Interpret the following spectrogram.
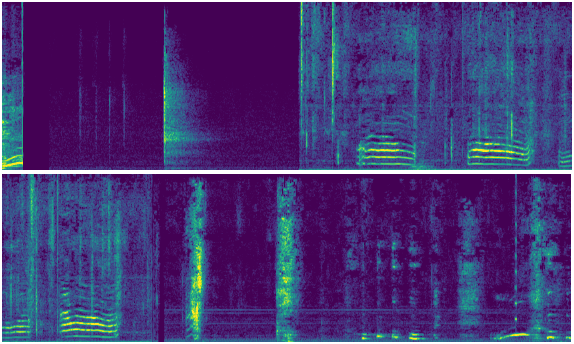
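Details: Kitten meowing: four arched, tonal meows in quick succession, each rising then falling slightly, over a low steady hum, followed by a few faint, short mews and clicks.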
